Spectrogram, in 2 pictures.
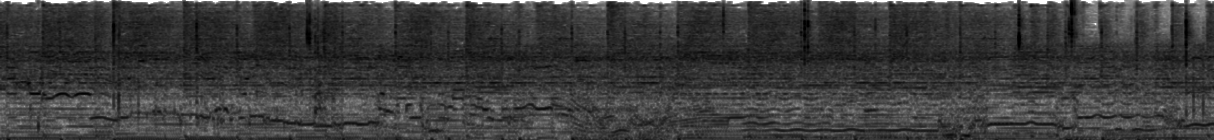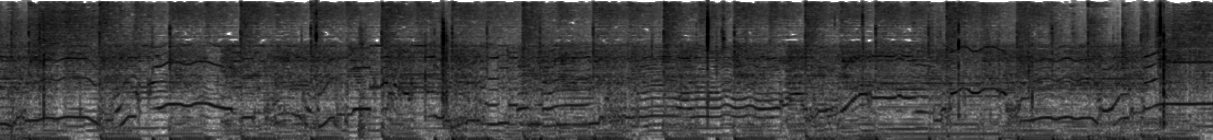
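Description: Background music: an electric guitar solo with bending, wavering notes played over a backing track.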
